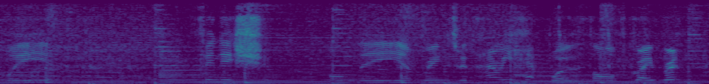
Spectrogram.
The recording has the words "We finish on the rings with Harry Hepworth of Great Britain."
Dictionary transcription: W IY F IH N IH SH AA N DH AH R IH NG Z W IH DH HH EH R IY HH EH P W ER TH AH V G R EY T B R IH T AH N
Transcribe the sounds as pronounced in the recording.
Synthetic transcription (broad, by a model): W IY F IH N IH SH N DH AH R IH NG Z W IH DH HH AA R IY HH EH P W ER TH AH V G R EY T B R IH T N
